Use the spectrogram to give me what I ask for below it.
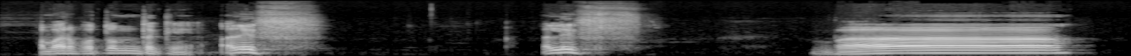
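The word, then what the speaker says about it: ب: আবার প্রথম থেকে আলিফ, আলিফ, বা, বা, 2 ঠোঁট মিলাইবেন, ছেড়ে দিবেন, বা হয়ে যাবে।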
